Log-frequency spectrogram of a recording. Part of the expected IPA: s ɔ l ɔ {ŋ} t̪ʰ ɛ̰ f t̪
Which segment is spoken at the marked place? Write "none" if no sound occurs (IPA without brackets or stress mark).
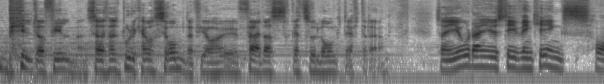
ŋ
